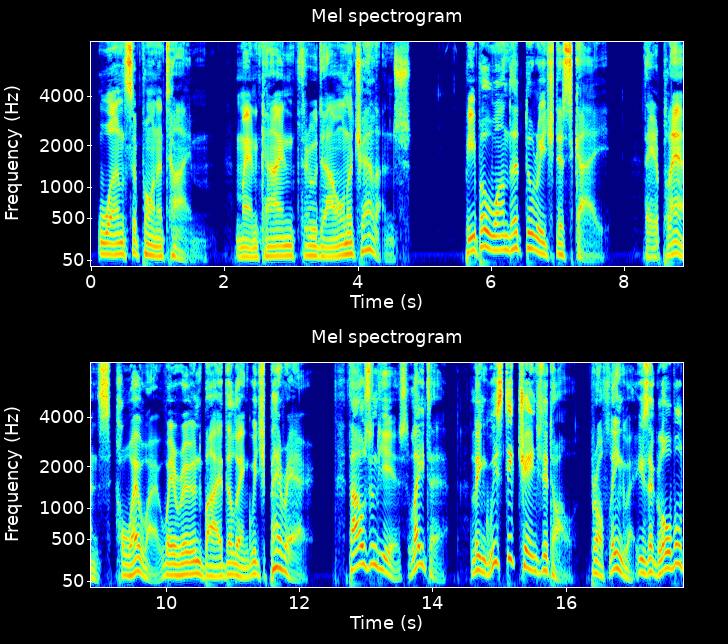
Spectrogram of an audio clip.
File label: ENG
